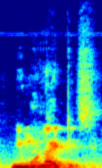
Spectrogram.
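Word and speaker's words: pneumonitis: ठीक है, इसका बाद है न्यूमोनाइटिस। पी से स्टार्ट होता है, लेकिन जब हम लोग प्रोनाउंस करेंगे तो एन से स्टार्ट होगा, न्यूमोनोटाइटिस।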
